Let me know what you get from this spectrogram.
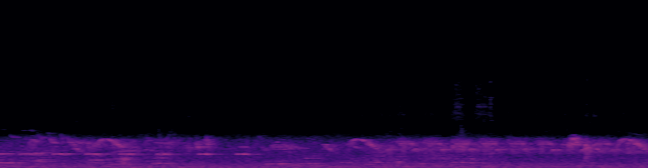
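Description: Faint bird chirps, a few short high calls a couple of seconds apart, over a steady low background hiss.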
